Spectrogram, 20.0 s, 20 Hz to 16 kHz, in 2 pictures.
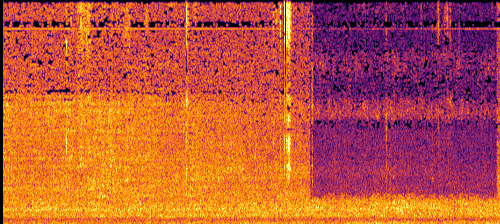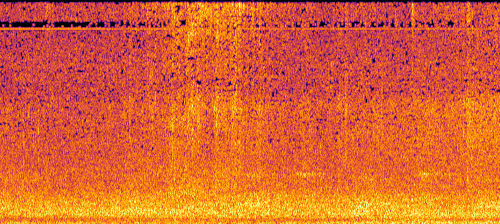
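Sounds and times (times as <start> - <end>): ship engines rumbling: 0.1 - 6.2, 10.0 - 20.0.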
